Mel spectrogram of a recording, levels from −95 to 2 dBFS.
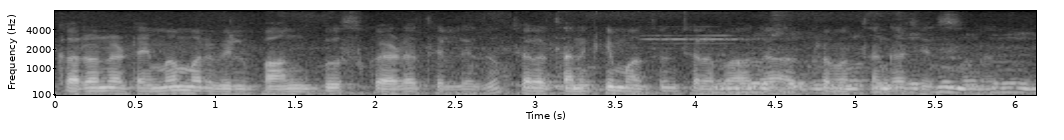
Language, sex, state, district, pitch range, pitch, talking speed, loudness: Telugu, male, Telangana, Karimnagar, 95-110 Hz, 100 Hz, 135 wpm, -26 LUFS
